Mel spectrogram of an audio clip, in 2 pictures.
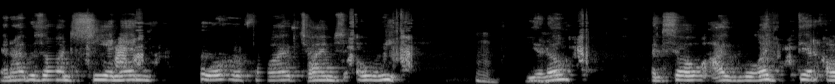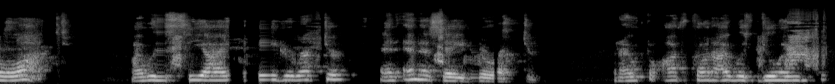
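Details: Adult man with aphasia about 3.5 years after a stroke, improving slowly with therapy at a stroke recovery center; aphasia.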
